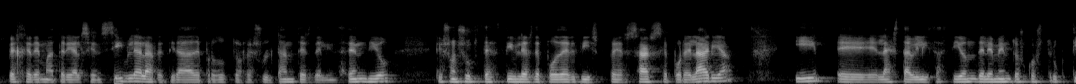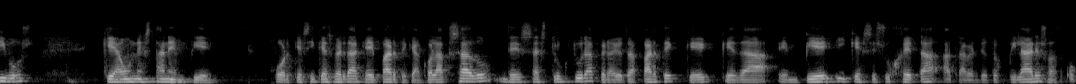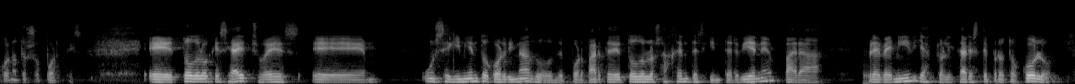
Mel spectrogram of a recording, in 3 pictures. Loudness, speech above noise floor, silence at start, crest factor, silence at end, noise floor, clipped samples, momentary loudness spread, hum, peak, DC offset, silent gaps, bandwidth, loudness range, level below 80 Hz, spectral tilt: -29 LUFS; 34 dB; 0.1 s; 22 dB; 0.15 s; -63 dBFS; under 0.1%; 12 LU; none; -6 dBFS; under 0.1%; none; 8 kHz; 4 LU; -64 dBFS; -7 dB/octave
